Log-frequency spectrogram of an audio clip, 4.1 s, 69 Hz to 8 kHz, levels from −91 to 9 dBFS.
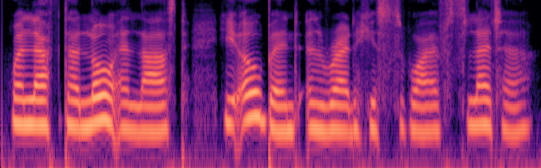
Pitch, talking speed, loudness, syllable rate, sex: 220 Hz, 175 wpm, -16 LUFS, 4.8 syllables/s, female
